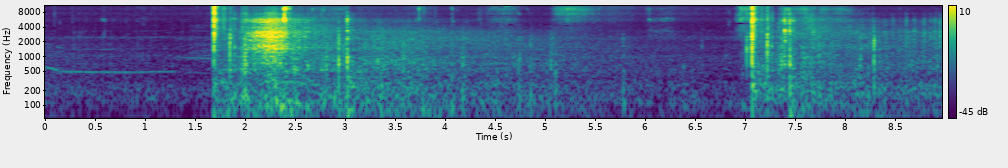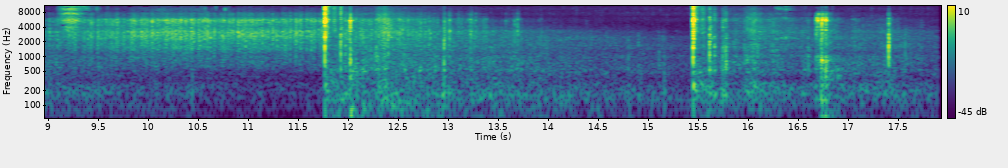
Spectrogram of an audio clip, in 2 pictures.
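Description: Aerial fireworks shells bursting: five sudden booms a few seconds apart, each trailing off slowly, with the last two close together near the end.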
